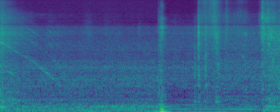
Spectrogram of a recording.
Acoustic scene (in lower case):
restroom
